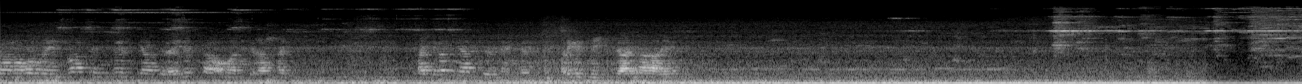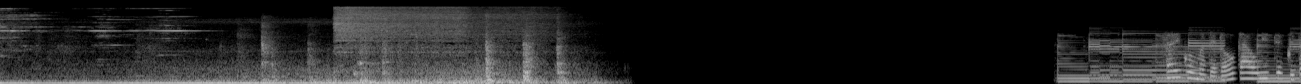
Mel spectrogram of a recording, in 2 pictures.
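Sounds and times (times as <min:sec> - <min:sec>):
train running rumble: 0:00.0 - 0:19.4
high wheel squeal: 0:00.5 - 0:04.7, 0:08.9 - 0:15.3
air hiss: 0:16.4 - 0:18.8.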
